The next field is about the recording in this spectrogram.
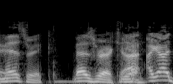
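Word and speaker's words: Mezrich: Mesrick.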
